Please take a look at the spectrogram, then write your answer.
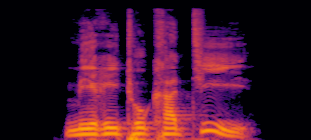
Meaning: meritocracy
- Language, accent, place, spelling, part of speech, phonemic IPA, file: German, Germany, Berlin, Meritokratie, noun, /meʁitokʁaˈtiː/, De-Meritokratie.ogg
